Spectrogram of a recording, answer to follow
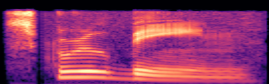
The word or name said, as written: screwbean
